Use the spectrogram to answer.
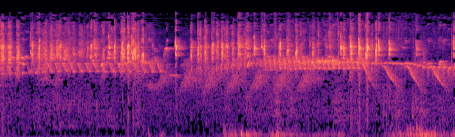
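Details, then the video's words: European goldfinch singing a rapid, liquid twittering of high notes mixed with buzzy trills and quick downslurred chirps, continuous throughout, with faint low rumbles in places. "Stieglitz chardonneret"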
